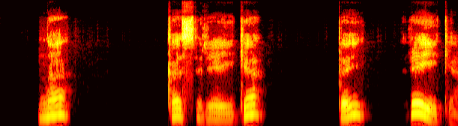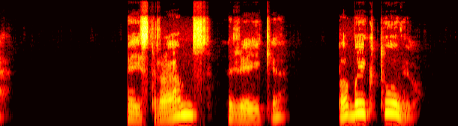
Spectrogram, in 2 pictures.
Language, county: Lithuanian, Klaipėda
